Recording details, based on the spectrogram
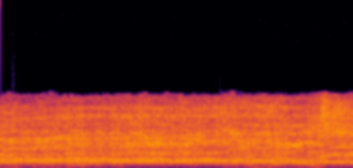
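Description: Studio audience at a talk show shrieking and screaming at a boy band, a loud unbroken wall of high-pitched crowd yells that stays dense and close from start to finish, with some faint voices under it.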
